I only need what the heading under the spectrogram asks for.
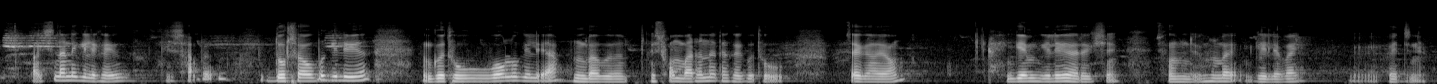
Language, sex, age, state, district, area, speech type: Bodo, male, 18-30, Assam, Kokrajhar, rural, spontaneous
